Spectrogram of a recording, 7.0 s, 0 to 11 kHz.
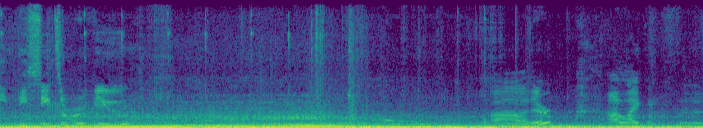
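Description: Volkswagen MK4 GTI driving with its engine humming low and steady from inside the cabin, pitch rising and easing as it moves, with a person talking over the road rumble.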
